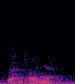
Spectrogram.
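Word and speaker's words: Zanfagna: Just like it sounds. Rhymes with lasagna.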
